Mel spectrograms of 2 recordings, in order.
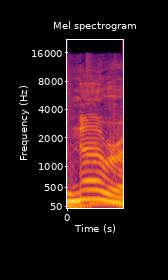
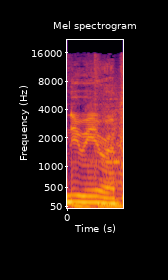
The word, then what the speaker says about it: New Era: I pronounced it Nura earlier, didn't I? It's actually New Era, Birds in the Sky.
